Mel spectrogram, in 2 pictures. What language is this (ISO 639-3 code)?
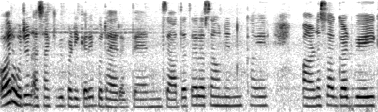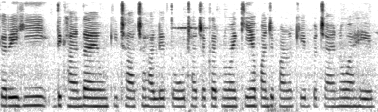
snd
